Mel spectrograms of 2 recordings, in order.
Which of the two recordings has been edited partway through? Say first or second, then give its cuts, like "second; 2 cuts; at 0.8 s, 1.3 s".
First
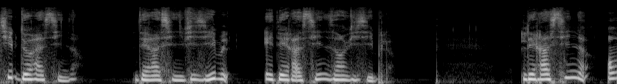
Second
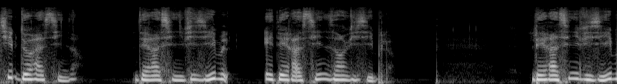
first; 1 cut; at 5.1 s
